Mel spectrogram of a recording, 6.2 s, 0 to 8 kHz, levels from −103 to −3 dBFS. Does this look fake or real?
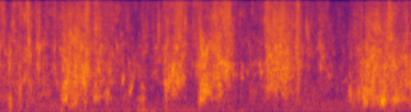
fake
